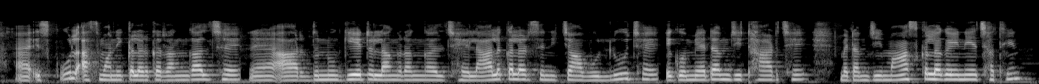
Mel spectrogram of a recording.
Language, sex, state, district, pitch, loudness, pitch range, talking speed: Maithili, female, Bihar, Samastipur, 215 Hz, -17 LUFS, 205-230 Hz, 160 wpm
